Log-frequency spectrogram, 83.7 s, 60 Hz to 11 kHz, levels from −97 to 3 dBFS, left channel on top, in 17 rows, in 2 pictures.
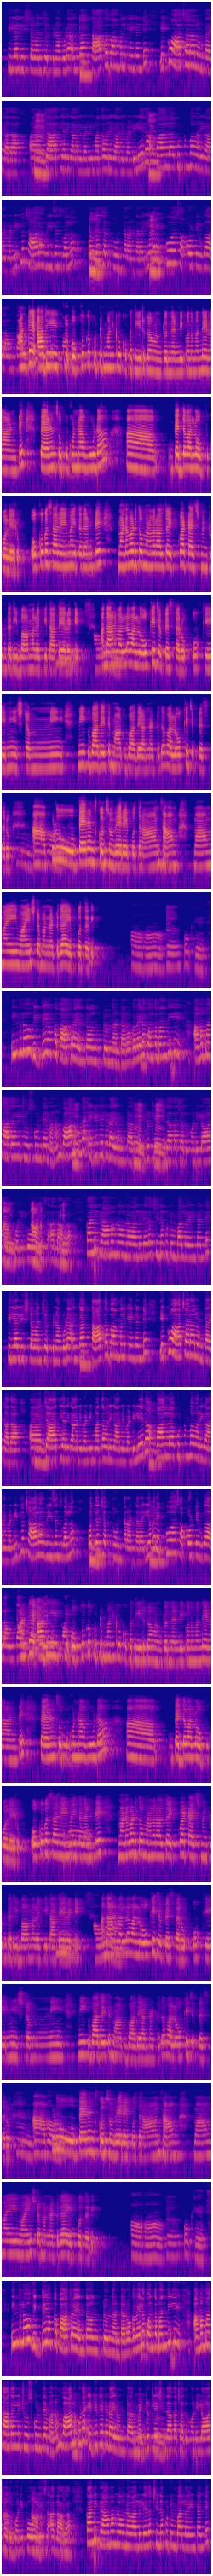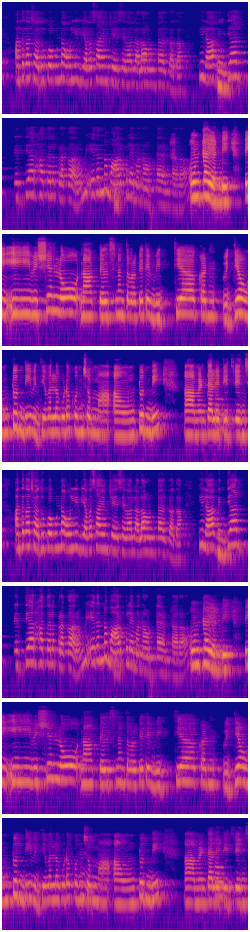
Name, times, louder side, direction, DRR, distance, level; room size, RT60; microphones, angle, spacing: voice 1, 0.1-3.4 3.7-11.5 11.9-16.5 21.1-21.3 26.1-26.7 30.8-31.3 31.7-32.4 39.4-40.1 40.4-40.8 47.3-48.1 48.6-49.0 49.4-60.7 61.0-63.9 64.2-67.6 67.9-68.8 69.1-72.6 74.4-74.7 80.3-80.5 83.0-83.3, right 5 dB, 75° right, 12 dB, 1.1 m, -37 dB
voice 2, 5.7-6.0 8.4-8.6 11.9-12.2 13.3-13.6 15.1-23.3 23.6-31.3 31.8-46.5 48.1-48.5 55.8-56.0 57.2-58.0 59.1-59.4 59.7-60.0 60.4-60.6 68.3-68.5 71.1-71.2 72.6-83.6, left 5 dB, 80° left, 16 dB, 0.8 m, -33 dB
15.5 x 6.1 x 8.1 m, 0.69 s
head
